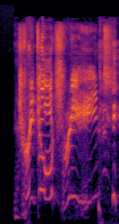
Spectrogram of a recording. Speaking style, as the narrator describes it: He screeches

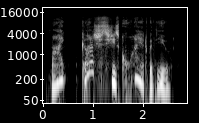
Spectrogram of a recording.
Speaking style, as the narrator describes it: whispered Wendy

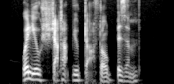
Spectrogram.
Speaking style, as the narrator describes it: snapped Granny

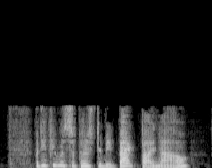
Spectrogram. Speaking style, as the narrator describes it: said Hermione, in a small, anxious voice

